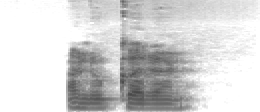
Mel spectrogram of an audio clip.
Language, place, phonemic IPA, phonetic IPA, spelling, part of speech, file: Hindi, Delhi, /ə.nʊ.kə.ɾəɳ/, [ɐ.nʊ.kɐ.ɾɐ̃ɳ], अनुकरण, noun, LL-Q1568 (hin)-अनुकरण.wav
- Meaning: imitation; emulation; mimicry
